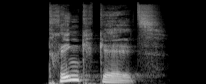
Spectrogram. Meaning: genitive singular of Trinkgeld
- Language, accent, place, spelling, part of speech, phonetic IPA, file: German, Germany, Berlin, Trinkgelds, noun, [ˈtʁɪŋkˌɡelt͡s], De-Trinkgelds.ogg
